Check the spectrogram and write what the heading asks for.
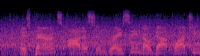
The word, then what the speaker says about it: Otis: balls and two strikes Otis Nixon is known as Otis Nixon in his home down of Evergreen North Carolina that is the way his father's name is pronounced his parents atis and Gracie no doubt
